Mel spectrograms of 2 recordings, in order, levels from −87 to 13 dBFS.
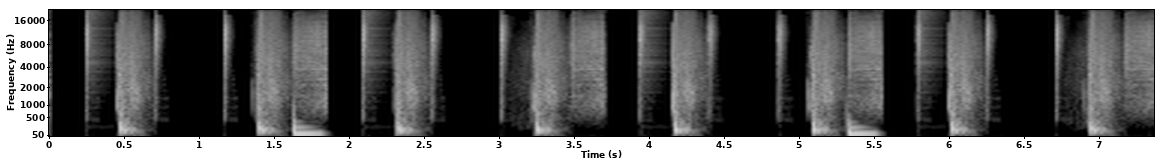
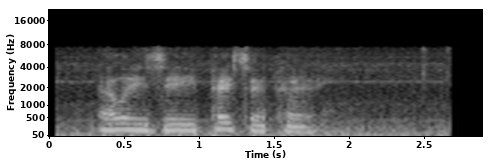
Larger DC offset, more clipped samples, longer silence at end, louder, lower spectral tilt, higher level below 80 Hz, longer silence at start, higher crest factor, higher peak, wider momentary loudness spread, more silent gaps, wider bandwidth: second, under 0.1% vs 0.2%; neither; second, 0 s vs 0.25 s; about the same, -18 LUFS vs -20 LUFS; second, -2.5 dB/octave vs -5.5 dB/octave; first, -28 dBFS vs -34 dBFS; first, 0.25 s vs 0.05 s; about the same, 20 dB vs 18 dB; first, 0 dBFS vs -4 dBFS; second, 6 LU vs 18 LU; first, 1.90-1.96 s vs none; first, over 20 kHz vs 7.8 kHz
